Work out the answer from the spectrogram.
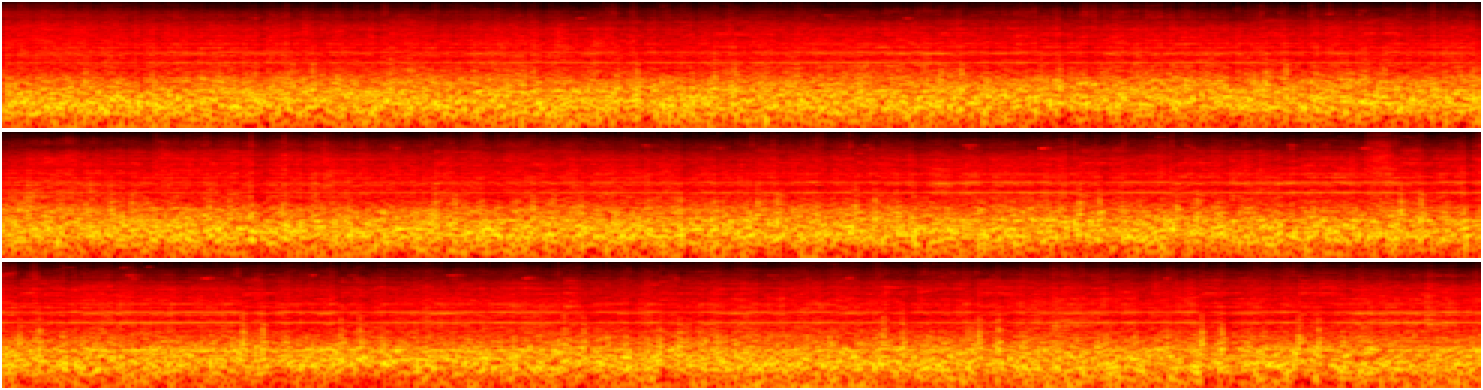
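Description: Flatcars of a freight train loaded with military armoured vehicles and trailers rolling past close by: a steady, loud rumble and clatter of wheels over the rail joints, with a thin, steady high-pitched ring running through it.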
